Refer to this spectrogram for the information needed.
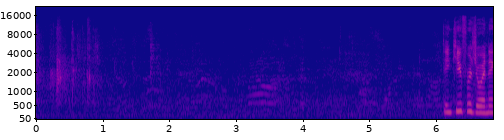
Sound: audience indistinctly chattering

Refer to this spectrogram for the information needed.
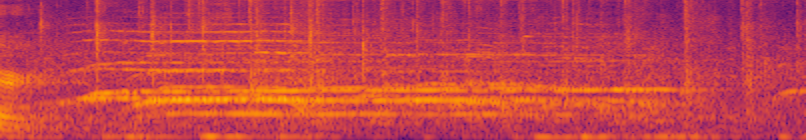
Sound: applause

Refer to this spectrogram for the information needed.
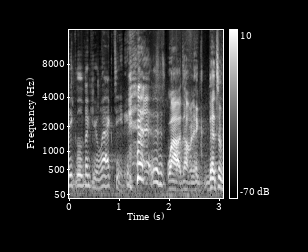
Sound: laughing

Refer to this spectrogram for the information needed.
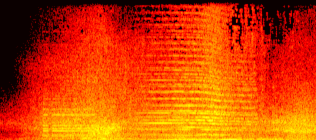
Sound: horn blares

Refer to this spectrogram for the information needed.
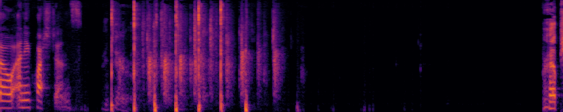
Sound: applause

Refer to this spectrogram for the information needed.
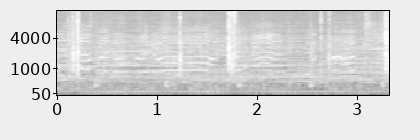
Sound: crowd chanting and clapping

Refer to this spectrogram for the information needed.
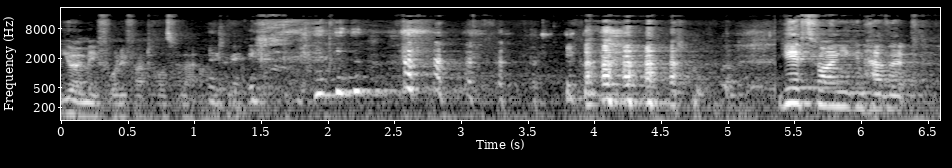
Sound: laughs sarcastically

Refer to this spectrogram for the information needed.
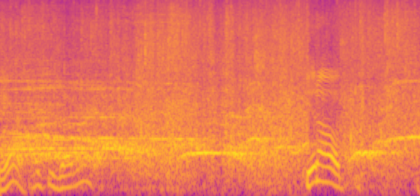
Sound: audience applauding; audience cheering

